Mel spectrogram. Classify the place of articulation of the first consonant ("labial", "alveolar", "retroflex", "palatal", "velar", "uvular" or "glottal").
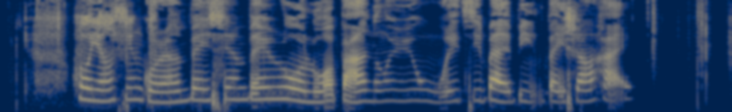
velar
